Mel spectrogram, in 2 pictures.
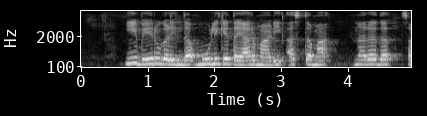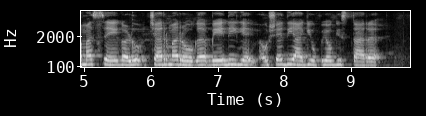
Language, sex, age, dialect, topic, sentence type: Kannada, female, 25-30, Dharwad Kannada, agriculture, statement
